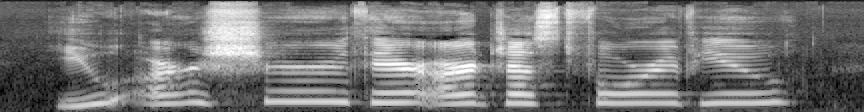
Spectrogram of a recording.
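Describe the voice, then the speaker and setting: In a put-on character voice, a woman talks at a fairly slow pace, extremely high-pitched and squeaky, with fairly even intonation. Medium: read story. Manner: commanding, haughty.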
